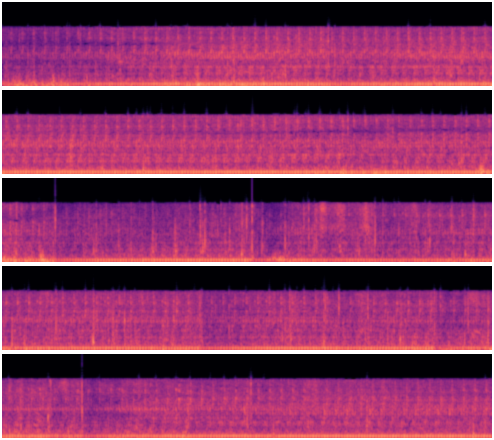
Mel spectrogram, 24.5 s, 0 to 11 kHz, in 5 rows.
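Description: Land Rover Series 4x4's engine running steadily at low revs, a constant low drone, with a hiss over it.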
